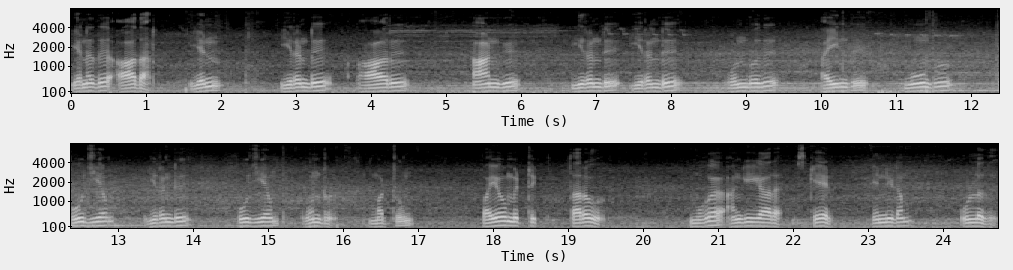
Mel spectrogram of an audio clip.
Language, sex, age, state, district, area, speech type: Tamil, male, 45-60, Tamil Nadu, Madurai, rural, read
